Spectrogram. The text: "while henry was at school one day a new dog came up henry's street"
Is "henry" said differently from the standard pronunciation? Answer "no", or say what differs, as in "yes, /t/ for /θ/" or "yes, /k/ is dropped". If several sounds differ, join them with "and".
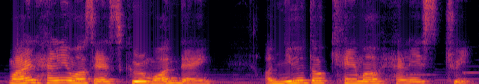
yes, /l/ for /ɹ/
